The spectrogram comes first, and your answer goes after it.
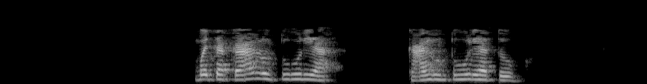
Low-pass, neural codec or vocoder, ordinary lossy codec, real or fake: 7.2 kHz; vocoder, 22.05 kHz, 80 mel bands, HiFi-GAN; MP3, 24 kbps; fake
